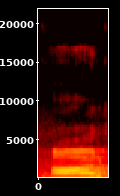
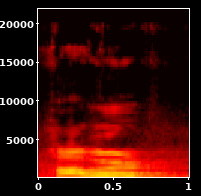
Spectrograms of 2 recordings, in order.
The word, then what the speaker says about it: hour: ये जो लफ्ज़ है HOUR, इसको हम आर पढ़ते हैं। कुछ स्टूडेंट्स, कुछ टीचर्स इसको मिस प्रोनाउंस करते हैं, इसको हावर या कुछ आवर टाइप पढ़ते हैं। It's simply आर, फॉर एन आर।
